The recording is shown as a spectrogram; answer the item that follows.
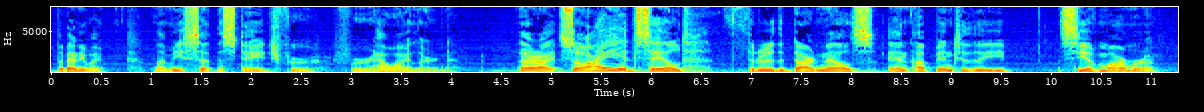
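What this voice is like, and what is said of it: Voice not at its best, some coughing. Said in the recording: “I'm getting over a cold, so my voice is not particularly good, and I end up coughing a little bit while I'm talking here.”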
